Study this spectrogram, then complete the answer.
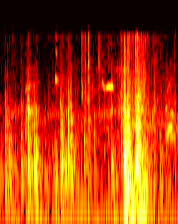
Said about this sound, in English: The door was built of thick planks. But finally, the sergeant chopped a hole through which he could put his arm. "That does it. I'll reach through and unbar the door from the outside."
